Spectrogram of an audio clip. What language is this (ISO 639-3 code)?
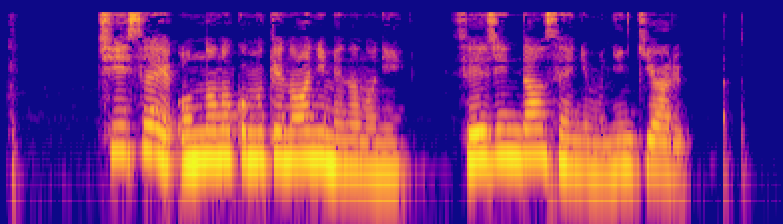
jpn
